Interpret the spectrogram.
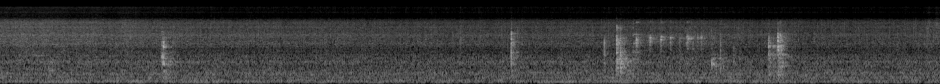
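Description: Water spinach, dried shrimp and dried chilli sizzling steadily in a hot nonstick wok, with a few sharp clicks and a quick run of ticks between about six and seven seconds in.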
